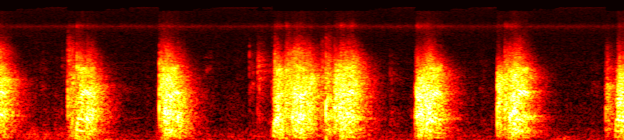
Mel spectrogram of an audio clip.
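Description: Sharp hand claps, practising a rhythm to be put over a song, ring out one at a time in a steady rhythm, about six or seven in all, each with a short echoing tail, with no talking in between.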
